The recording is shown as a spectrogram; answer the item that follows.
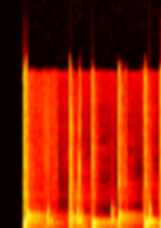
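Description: A string of about eight short popping sounds in a loose rhythm, each with a quick upward bend in pitch, starting after a brief silence.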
